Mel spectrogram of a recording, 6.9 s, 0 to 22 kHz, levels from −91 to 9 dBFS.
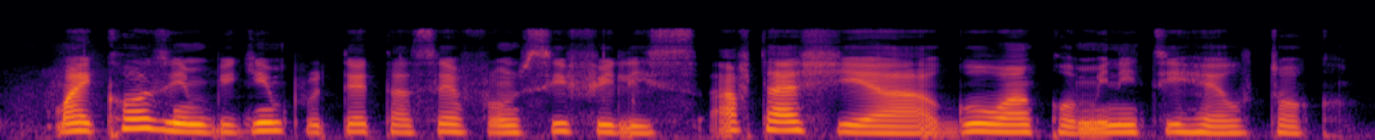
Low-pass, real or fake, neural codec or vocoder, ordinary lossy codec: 9.9 kHz; real; none; none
